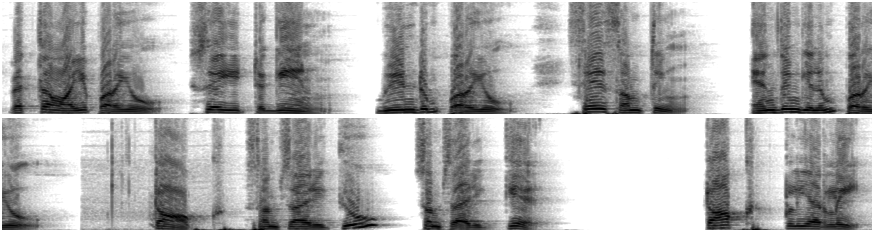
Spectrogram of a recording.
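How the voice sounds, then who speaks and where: A man's voice: fairly high pitch, a bit bright, poor audio. A man with a Malayali accent teaching spoken English, reading short commands one at a time, each followed by its translation. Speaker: language teacher. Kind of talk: slow, deliberate phrase-by-phrase reading.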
